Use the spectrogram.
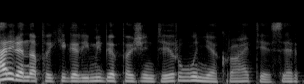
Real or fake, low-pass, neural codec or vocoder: fake; 7.2 kHz; codec, 16 kHz, 0.8 kbps, ZipCodec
